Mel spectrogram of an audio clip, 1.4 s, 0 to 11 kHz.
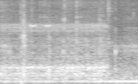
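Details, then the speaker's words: Japanese-market Singer 7430 (AC 110V) sewing machine, repaired after being run on 220V burnt its capacitors and fuse: steady whir with light regular needle clatter sewing zigzag, reverse button working, no knocks or binding. "예 후진 버튼 정상 작동되고 있고 요게 이제 지그잭 패턴이 되겠습니다 지그잭 바느질 되고"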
